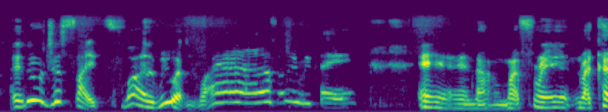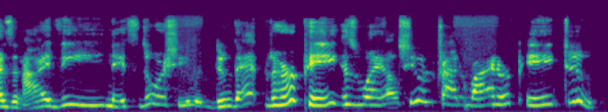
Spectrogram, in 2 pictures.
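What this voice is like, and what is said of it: Slipping into a country accent. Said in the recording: “You notice you getting in this country accent ... more you talk about it.”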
